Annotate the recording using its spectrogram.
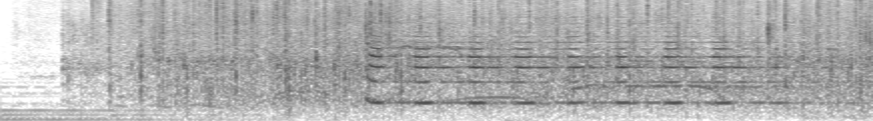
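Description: The last strummed acoustic guitar chord rings out and fades, and audience applause starts and grows. About halfway in a long high-pitched call from the crowd rises over the clapping, with one bend in pitch.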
